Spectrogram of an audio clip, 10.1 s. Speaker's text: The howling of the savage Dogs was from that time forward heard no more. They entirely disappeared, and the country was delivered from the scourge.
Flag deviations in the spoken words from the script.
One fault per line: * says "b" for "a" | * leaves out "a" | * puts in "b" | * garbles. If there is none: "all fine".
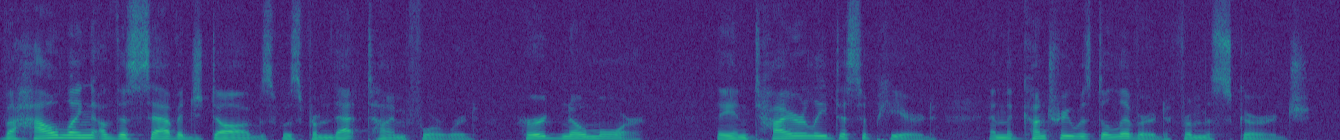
all fine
